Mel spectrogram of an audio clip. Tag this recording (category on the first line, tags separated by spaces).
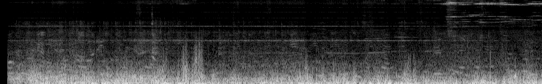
Sound effects > Vehicles
tram rail vehicle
